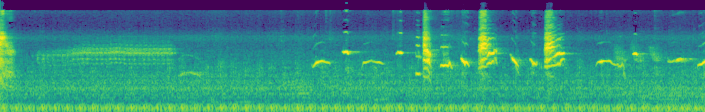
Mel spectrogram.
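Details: Long-tailed shrike used to provoke other shrikes, starting with a faint steady tone, then a quiet gap, followed by loud scratchy bursts mixed with short rising and falling whistles.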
